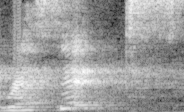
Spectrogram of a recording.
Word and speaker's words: recipe: very irregular this word normally when an e is on the end we don't pronounce it but in this case we do recipe three syllables okay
